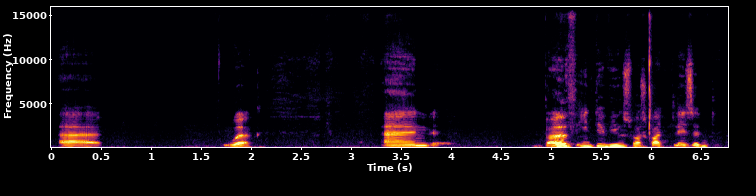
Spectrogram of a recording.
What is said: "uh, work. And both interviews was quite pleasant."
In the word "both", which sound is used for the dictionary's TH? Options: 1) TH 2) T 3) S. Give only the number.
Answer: 1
